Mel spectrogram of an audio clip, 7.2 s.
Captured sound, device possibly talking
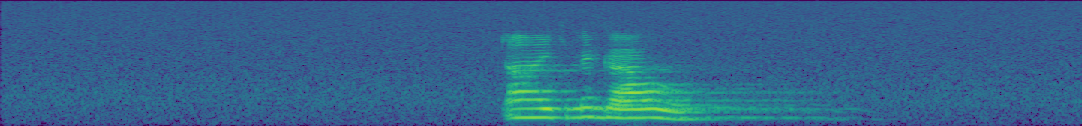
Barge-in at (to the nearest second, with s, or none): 3 s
